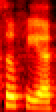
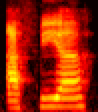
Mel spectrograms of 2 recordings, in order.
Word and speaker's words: Afia: It's not Sophia. Thank God you didn't hear me right. – Now I'm going to Google what is it born on Friday. And it's Afia. Afia, A-F-I-A. Some people spell it A-F-U-A, Afia.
